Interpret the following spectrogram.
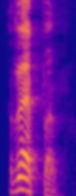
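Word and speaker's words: wrapper: Good, and this is wrinkle and this is रैपर।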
